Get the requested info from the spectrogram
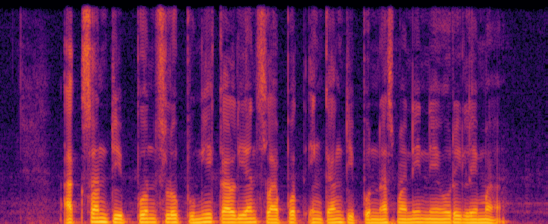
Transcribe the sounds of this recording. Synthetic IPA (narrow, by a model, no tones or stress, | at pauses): ʔa̰ksɔnd̪̥i̤pʊnsəlub̥ṳŋikalijanslapʊt̪̚ɪ̰ŋkaŋd̪̥i̤pʊnːasmanineuɾilema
